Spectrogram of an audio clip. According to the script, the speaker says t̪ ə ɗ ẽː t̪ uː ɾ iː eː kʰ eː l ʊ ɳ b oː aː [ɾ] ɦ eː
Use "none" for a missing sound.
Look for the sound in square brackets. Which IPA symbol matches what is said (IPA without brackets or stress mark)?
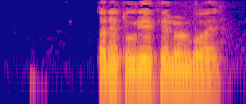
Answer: none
